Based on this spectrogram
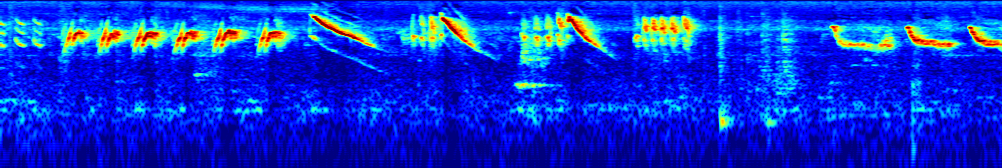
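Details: Sikatan londo, the Common nightingale, gives a phrase of five evenly repeated short notes, then long sweeping descending whistles, a buzzy burst and three upturned rising notes.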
